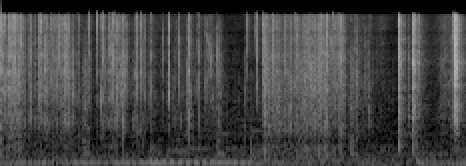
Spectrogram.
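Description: Clear plastic wrapping crinkling and rustling as a shrink-wrapped stack of plastic critter-keeper enclosures is handled. Near the end come three sharp clicks.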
